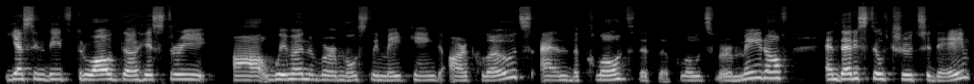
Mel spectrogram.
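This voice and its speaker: Thoughtful and articulate, a Croatian fashion activist in her thirties talks as a guest in an interview. Her voice sits at medium pitch and moves at a somewhat slow pace.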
